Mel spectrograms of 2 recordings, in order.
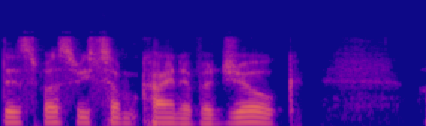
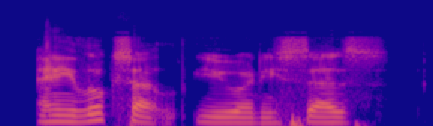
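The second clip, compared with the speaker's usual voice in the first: ordinary delivery, nothing marked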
